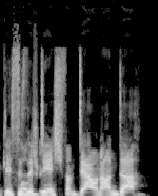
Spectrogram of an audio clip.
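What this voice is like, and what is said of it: Sultry put-on Australian accent. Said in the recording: “I was trying to be a little bit like Australian and sultry.”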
